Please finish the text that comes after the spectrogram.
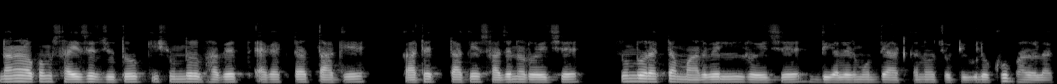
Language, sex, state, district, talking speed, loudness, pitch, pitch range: Bengali, male, West Bengal, North 24 Parganas, 145 wpm, -22 LUFS, 120 Hz, 115-125 Hz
